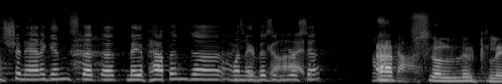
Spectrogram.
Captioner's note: laughter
